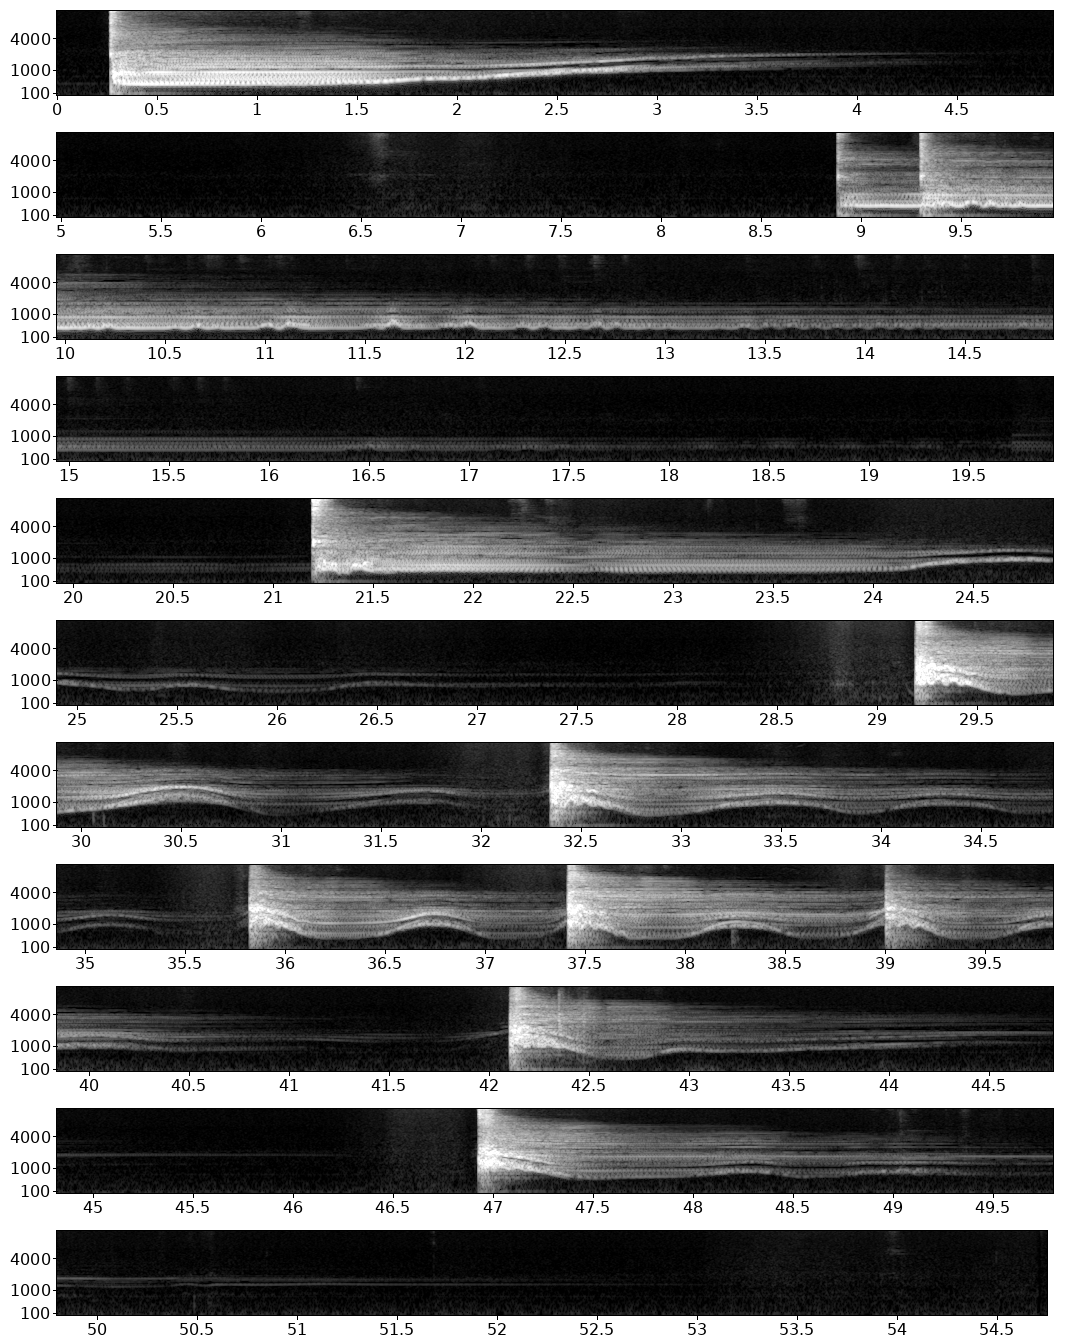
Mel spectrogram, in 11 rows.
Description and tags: Two Man Saw - Single Hits 2
1.5 meter long crosscut two-man saw with wooden handles being hit at different strength levels, various hit tail alterations and manipulations as the body of the saw is being bent or shaken. Occasional disturbance in the left channel due to unexpected recording equipment issues.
